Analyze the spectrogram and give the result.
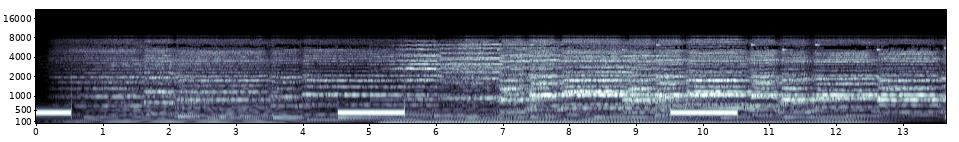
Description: Ringback tone (Europe, 425 Hz), with noise.
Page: Uvítací melodii uslyší volající, než přijmete hovor.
